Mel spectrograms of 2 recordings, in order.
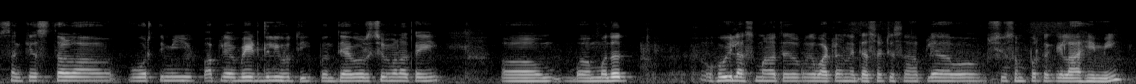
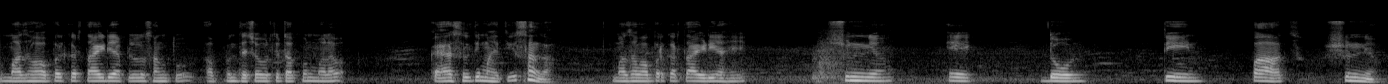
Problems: none marked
